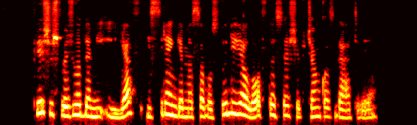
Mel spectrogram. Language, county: Lithuanian, Kaunas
